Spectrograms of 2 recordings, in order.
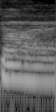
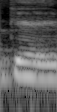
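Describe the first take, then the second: First: The vowel sounds like the one in 'high'. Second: The vowel sounds like the one in 'day'. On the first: This is how the name is actually pronounced. The speaker calls it right. "but you pronounce it Guy, I think" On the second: This is how the spelling reads. The speaker calls it wrong.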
